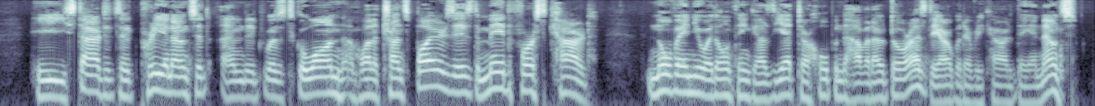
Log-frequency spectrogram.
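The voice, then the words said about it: Speaker's own regional accent. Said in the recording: “for anybody not used to my accent”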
